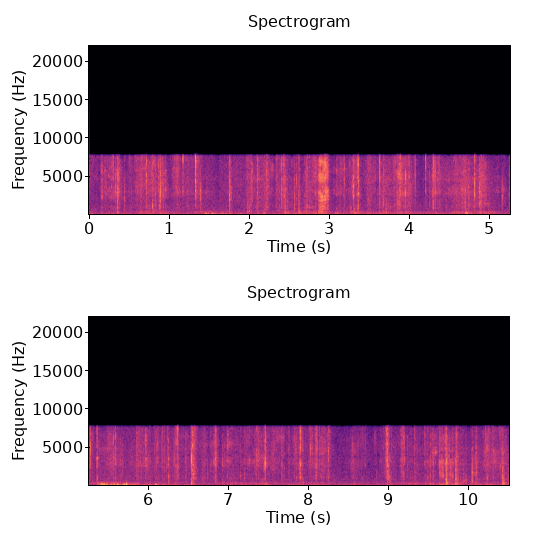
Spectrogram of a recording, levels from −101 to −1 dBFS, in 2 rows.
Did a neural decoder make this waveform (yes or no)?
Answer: yes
